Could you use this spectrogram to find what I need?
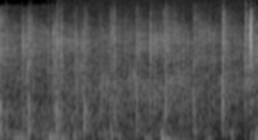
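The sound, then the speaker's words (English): An audience applauds a group to celebrate their work: a steady patter of many overlapping claps that stays fairly soft and even throughout, with a few sharper individual claps standing out near the end. “Would you please just right where you are, give them a round of applause and celebrate their work for what they do?”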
